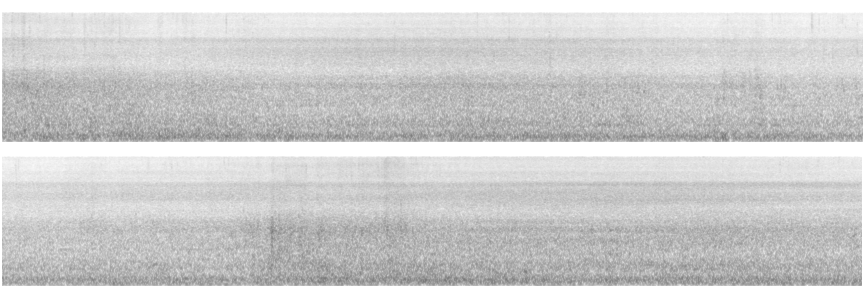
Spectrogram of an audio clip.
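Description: Steady rush of a fast ferry's churning wash and engines as it manoeuvres stern-in to the quay, with wind on the microphone. It grows a little louder about eleven seconds in.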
